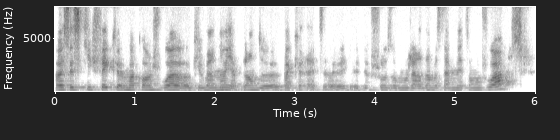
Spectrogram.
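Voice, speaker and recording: Audible room echo surrounds a woman speaking at a fairly quick pace with hardly any pauses, at a medium pitch and with a monotone, flat intonation. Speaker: wellbeing therapist giving a talk. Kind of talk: webinar presentation. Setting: online webinar. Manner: hesitant, many fillers.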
